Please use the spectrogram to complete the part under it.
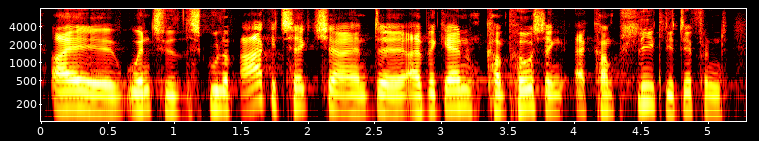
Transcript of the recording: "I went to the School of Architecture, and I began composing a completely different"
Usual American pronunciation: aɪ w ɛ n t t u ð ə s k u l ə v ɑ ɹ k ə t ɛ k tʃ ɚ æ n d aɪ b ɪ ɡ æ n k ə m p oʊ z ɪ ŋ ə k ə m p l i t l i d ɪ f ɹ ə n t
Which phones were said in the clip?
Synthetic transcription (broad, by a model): aɪ w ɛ n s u ð ə s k u l ə v ɑ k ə s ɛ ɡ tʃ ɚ æ n d aɪ b ɪ ɡ æ n k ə m p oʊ s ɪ ŋ ə k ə m p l i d l i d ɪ f ɹ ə n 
